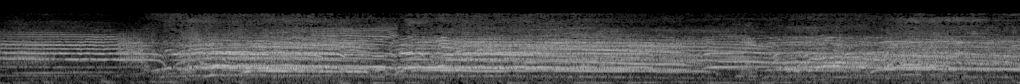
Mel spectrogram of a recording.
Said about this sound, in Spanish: Gritos y también música en el vestuario, en el camerino de los Reds. Aquí bailando todos.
